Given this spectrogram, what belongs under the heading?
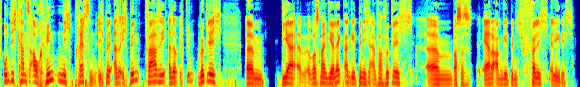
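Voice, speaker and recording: A man's voice: mid-range voice, lively intonation, moderate pace, a bit bright, dry recording, studio quality. A man, likely in his twenties, chatting casually with playful, teasing banter. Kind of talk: casual chat.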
